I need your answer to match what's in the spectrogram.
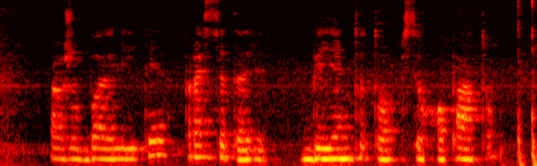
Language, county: Lithuanian, Marijampolė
